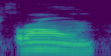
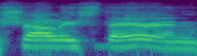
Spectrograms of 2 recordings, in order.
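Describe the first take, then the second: First: The surname is said as one syllable, 'throne'. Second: The surname is said in the usual two-syllable way. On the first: The speaker calls it right. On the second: The speaker calls it wrong.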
